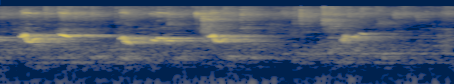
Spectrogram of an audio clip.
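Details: Sooty-headed bulbul, kept as a cage bird, singing short bubbly phrases: a few clear warbled notes near the middle pitch, given in quick bursts with brief pauses, then a softer closing phrase.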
